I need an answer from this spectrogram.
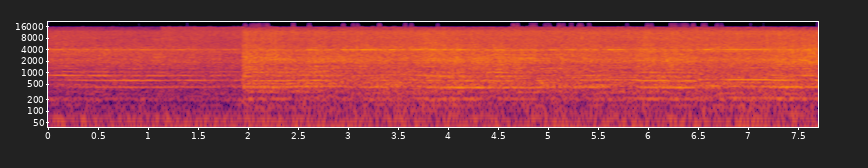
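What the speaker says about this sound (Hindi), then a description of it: "वैक्यूम क्लीनर की हेल्प से मैं ये मैट क्लीन करती हूँ" A vacuum cleaner works over a balcony mat, its steady roaring whine stepping up louder after a couple of seconds and then holding close and continuous, with no voices.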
